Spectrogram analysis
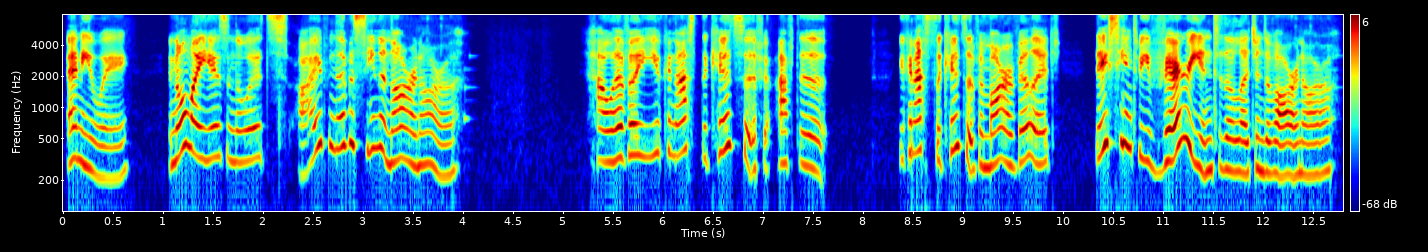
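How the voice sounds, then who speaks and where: A woman's voice: high voice, expressive, brisk, no room sound. A woman voicing an earnest, dutiful young female forest ranger in a fantasy game, explaining things carefully.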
